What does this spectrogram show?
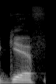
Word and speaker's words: GIF: the inventor of the gif just died and he pronounced it like jif peanut butter thank you michael casell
